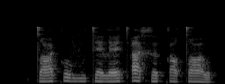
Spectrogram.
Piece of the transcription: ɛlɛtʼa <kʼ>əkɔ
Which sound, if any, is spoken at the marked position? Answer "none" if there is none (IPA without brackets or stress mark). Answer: x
